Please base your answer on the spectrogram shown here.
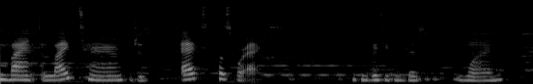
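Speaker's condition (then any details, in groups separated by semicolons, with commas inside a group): No condition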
